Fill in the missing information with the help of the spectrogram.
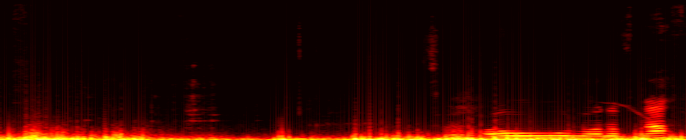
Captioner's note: wind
